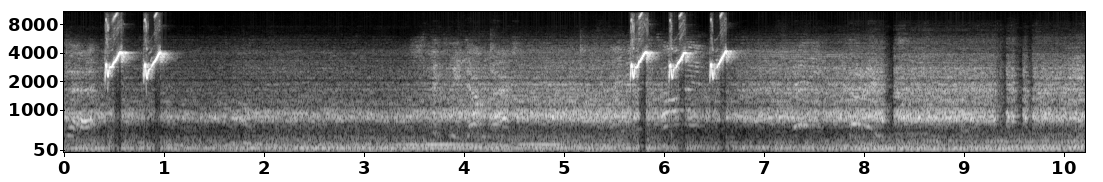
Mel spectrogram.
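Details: Male olive-backed tailorbird singing with long pauses: a pair of bright, upward-sweeping whistled notes, then several seconds of background murmur, then three more rising notes, with faint clicks and distant sounds behind.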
